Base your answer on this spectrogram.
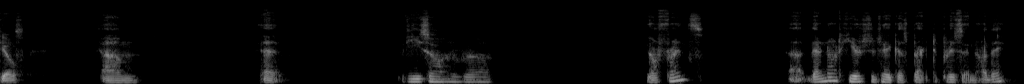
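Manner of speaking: quiet, halting half-whisper. Game master voicing Galorp half-whispering to Gills. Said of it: "she whispers to you".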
